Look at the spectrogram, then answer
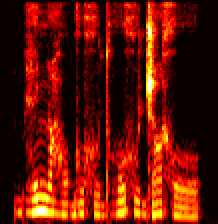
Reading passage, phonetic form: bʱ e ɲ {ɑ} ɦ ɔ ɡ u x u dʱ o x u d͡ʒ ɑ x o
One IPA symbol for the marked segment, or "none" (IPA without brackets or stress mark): ɑ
